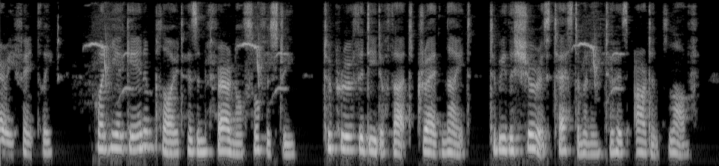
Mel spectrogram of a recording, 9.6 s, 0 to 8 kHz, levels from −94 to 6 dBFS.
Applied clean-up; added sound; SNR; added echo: classical method spectral subtraction.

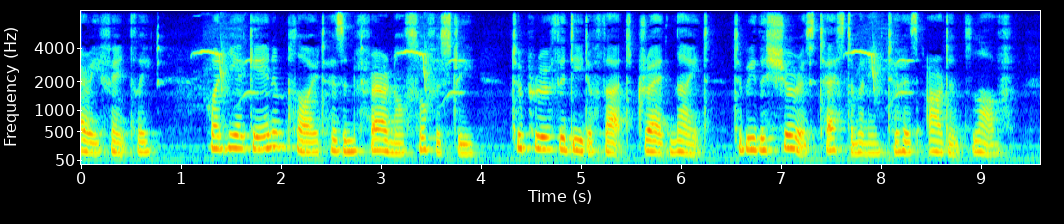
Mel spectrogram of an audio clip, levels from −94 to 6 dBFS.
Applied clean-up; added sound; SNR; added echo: none; Bird; 13 dB; none.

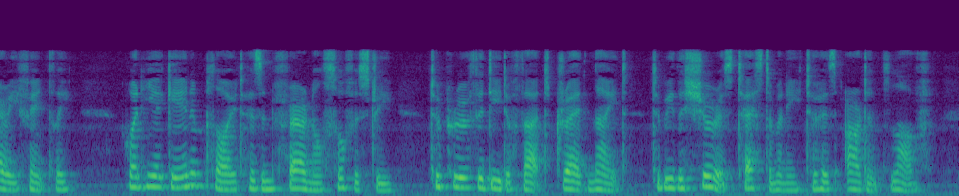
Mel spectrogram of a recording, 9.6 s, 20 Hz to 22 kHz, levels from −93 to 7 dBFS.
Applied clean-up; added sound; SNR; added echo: none; none; none; none.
